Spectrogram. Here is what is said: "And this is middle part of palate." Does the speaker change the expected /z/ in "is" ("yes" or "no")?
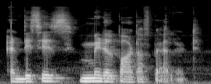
no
